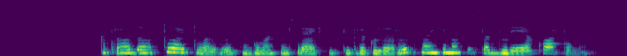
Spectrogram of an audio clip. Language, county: Lithuanian, Vilnius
